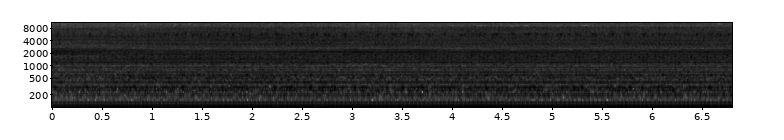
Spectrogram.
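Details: Peugeot 508 SW 2.0 HDi 163hp diesel, 2013, at idle: a steady low drone with a faint high whirring through it, an abnormal engine noise whose cause is unknown.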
